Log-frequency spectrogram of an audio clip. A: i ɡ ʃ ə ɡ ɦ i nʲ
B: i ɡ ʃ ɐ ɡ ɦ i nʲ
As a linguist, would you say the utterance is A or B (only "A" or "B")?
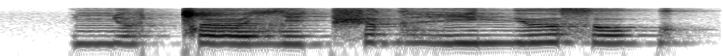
B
